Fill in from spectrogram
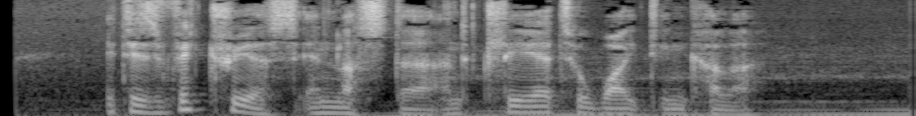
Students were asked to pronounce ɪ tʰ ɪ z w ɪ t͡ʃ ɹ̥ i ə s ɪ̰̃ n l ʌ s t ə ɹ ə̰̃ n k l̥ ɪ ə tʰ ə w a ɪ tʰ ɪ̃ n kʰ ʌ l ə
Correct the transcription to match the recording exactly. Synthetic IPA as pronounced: ɪ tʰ ɪ z v ɪ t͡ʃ ɹ̥ i ə s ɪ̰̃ n l ʌ s t ə ɹ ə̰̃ n kʰ l̥ ɪ ə tʰ ə w a ɪ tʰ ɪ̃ n kʰ ʌ l ə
